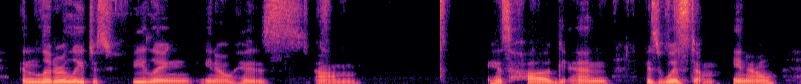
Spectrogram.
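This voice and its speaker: Very deep and low, a woman's dark, mellow voice moves at a very slow pace in a monotone, flat line with long, frequent pauses. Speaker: talk show host. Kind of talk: casual interview chat. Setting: live video stream.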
